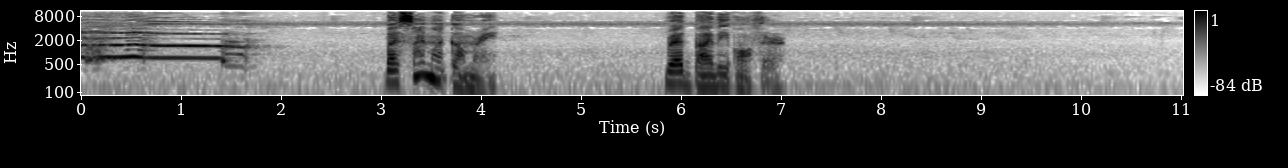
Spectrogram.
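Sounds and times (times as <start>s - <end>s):
rooster crowing: 0.0s - 2.0s
speech: 3.0s - 4.2s, 5.8s - 7.1s.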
